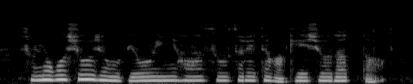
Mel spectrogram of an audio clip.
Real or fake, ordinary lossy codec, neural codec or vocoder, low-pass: fake; MP3, 32 kbps; codec, 24 kHz, 3.1 kbps, DualCodec; 7.2 kHz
